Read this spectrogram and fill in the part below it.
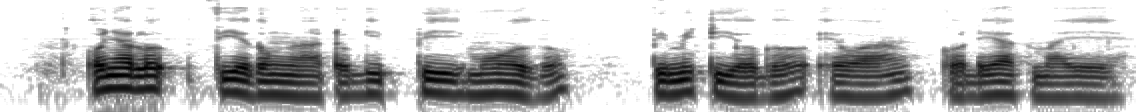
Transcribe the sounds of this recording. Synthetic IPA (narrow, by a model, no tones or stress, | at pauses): ɔɲalɔt̪jed̪oŋatɔɡɪpimoðo | pimitioɡɔewaŋkɔdjat̪majɛ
